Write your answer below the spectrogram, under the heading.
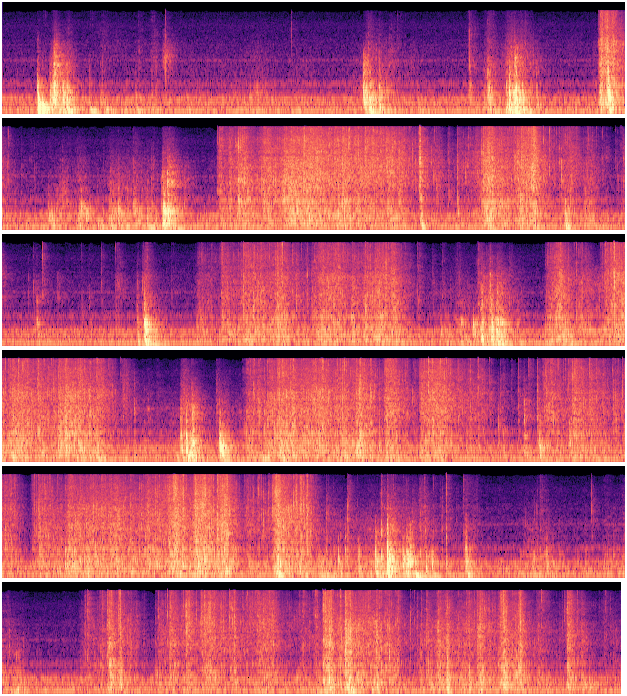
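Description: Rustling and crinkling of a bag being rummaged through, broken by scattered knocks and taps as things inside are handled; the sharpest knock comes right at the start.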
